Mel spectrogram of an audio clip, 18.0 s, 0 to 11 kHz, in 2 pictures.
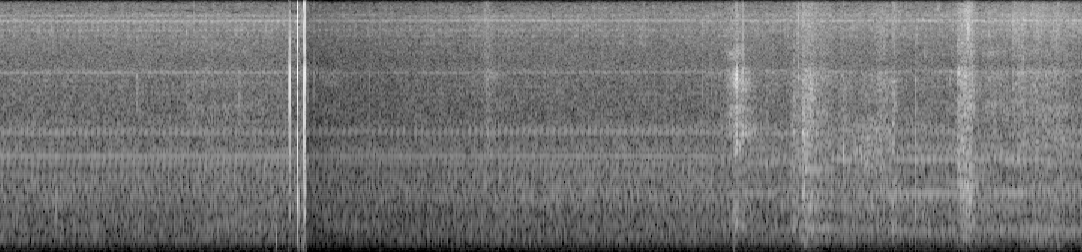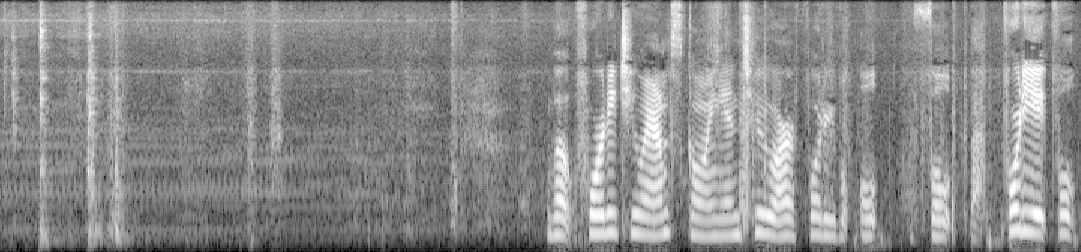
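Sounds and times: faint hum and hiss: 0.0s - 18.0s.

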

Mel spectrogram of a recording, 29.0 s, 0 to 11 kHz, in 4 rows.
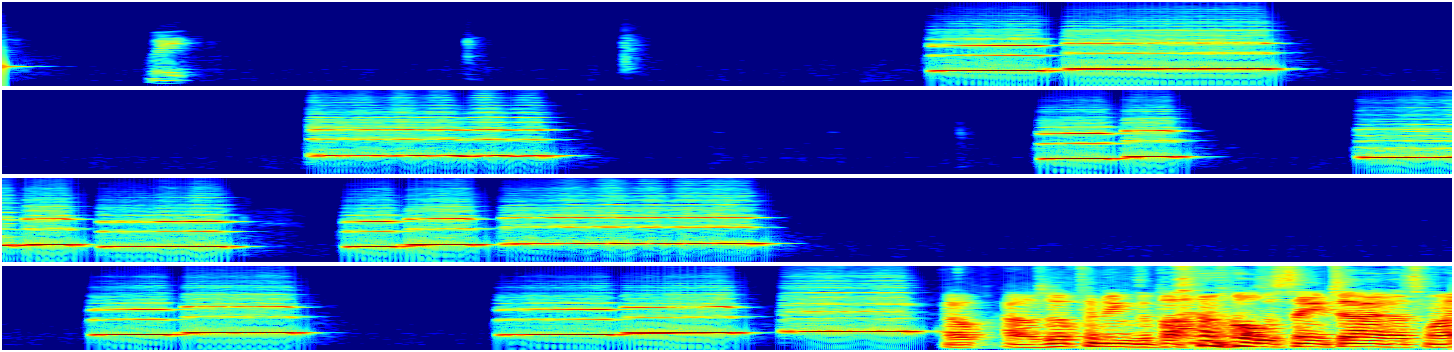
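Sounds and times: tin whistle notes: 4.7s - 6.5s, 14.0s - 18.4s, 24.3s - 26.5s.

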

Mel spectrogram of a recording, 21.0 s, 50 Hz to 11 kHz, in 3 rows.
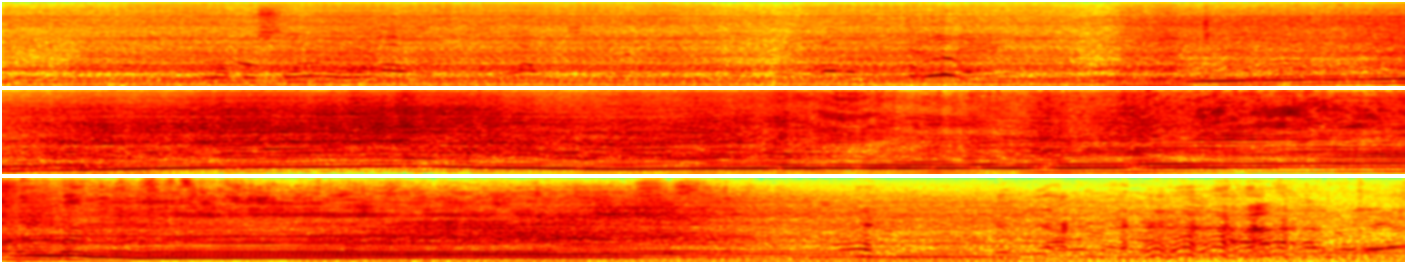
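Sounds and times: rally car engine accelerating: 0.0s - 20.4s.

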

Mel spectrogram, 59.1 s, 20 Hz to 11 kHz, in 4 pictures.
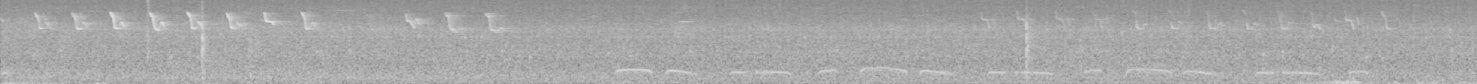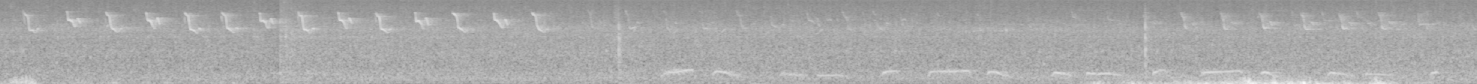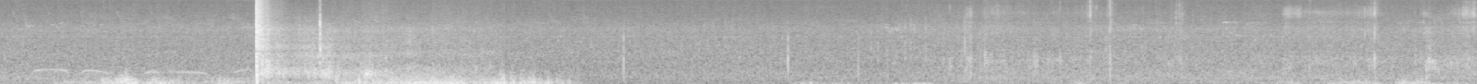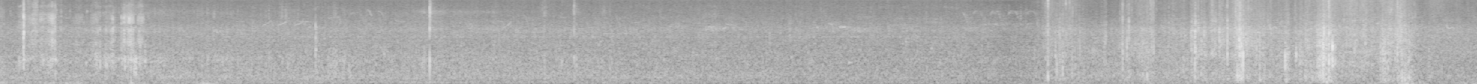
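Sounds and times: songbird singing: 0.0s - 5.2s, 6.1s - 14.2s, 14.9s - 35.5s, 37.4s - 51.8s, 52.4s - 57.7s
pigeons cooing: 6.2s - 13.8s, 21.3s - 32.2s.

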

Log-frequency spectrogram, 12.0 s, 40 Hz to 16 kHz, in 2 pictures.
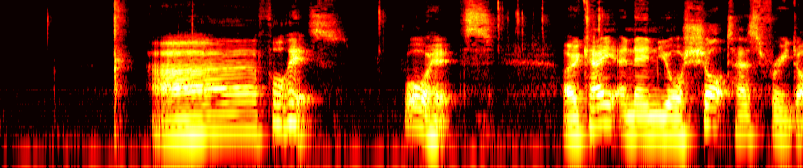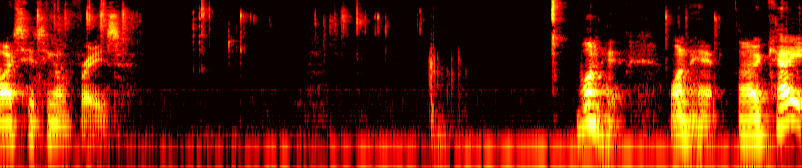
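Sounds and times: dice clicking: 6.2s - 9.7s, 10.9s - 11.6s.

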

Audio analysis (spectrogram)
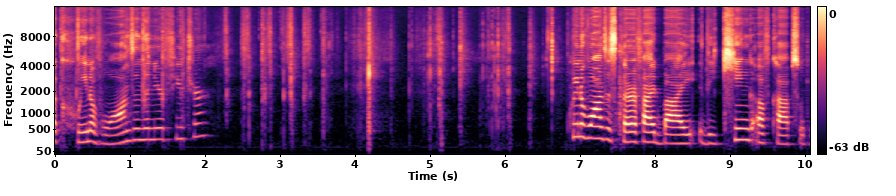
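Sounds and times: cards being shuffled and dealt: 0.2s - 7.7s.

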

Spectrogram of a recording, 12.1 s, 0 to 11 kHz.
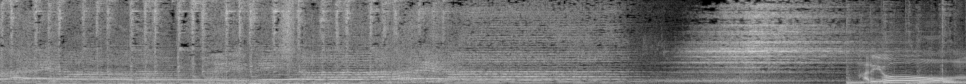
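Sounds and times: chant-like melody: 0.0s - 8.3s.

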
